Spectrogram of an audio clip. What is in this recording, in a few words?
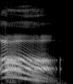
MALE damage critical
